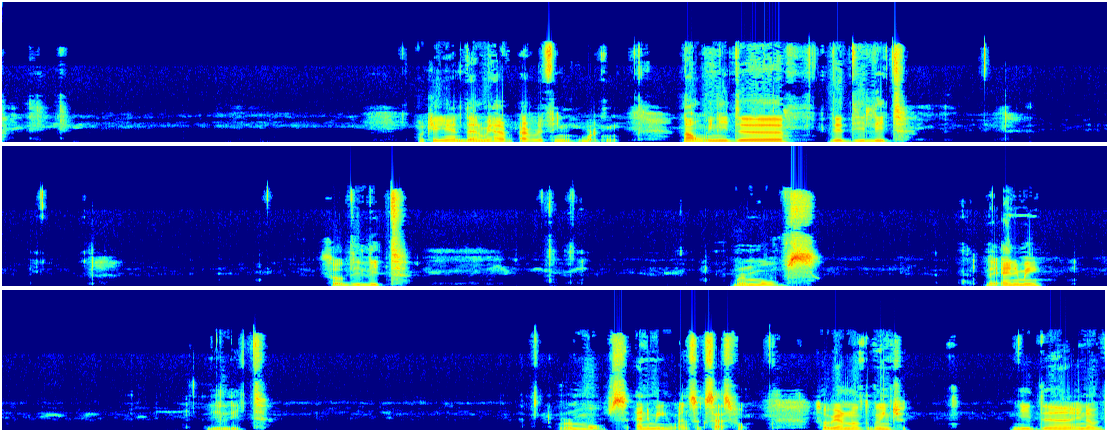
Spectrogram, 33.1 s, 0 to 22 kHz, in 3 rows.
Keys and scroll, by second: 10.2 super+c, 11.9 super+v, 31.0 super+x.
